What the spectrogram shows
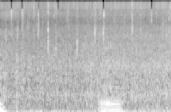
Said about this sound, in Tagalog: Niyaga ulan.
